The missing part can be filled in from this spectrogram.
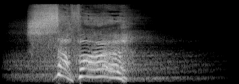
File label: Female Ghost Attack; en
